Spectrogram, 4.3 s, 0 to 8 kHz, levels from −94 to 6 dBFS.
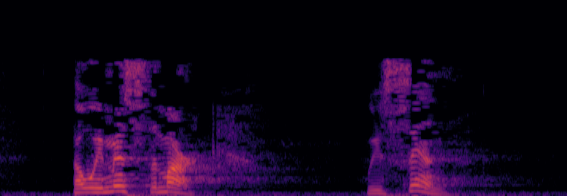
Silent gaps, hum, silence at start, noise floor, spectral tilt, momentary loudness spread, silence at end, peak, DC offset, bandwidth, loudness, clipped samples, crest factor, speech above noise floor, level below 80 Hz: none; none; 0.55 s; -77 dBFS; -7.5 dB/octave; 22 LU; 0.8 s; -22 dBFS; under 0.1%; 5.8 kHz; -41 LUFS; under 0.1%; 22 dB; 36 dB; -68 dBFS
